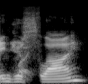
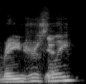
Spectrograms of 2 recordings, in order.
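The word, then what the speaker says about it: RangerSly: how to pronounce but his name is pronounced Ranger Sly. It's actually Ranger Sly, not Rangersley. No.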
